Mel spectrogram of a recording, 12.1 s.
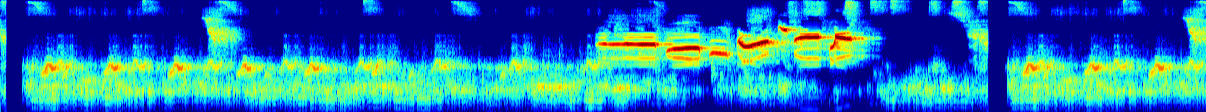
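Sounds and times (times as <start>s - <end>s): songbird whistling phrase: 6.0s - 8.7s.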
